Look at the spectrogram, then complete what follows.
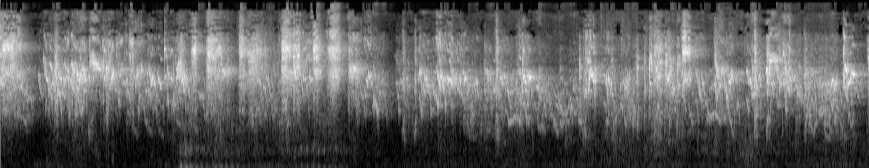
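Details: Budgerigars chirping: a dense, continuous stream of high, scratchy warbles and squawky chatter with little pause, loud and close, several notes overlapping.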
